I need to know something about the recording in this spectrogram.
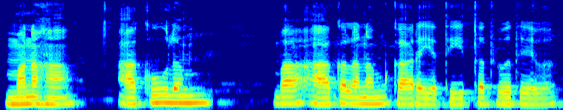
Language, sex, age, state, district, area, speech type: Sanskrit, male, 18-30, Odisha, Kandhamal, urban, spontaneous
